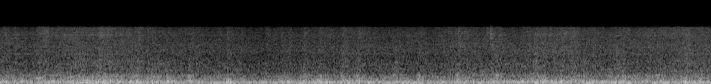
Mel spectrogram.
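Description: Freight train of covered hoppers and tank cars rolling past close by: a steady low rumble of steel wheels on the rails.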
